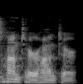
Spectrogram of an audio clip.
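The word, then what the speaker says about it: Hunter x Hunter: she had never noticed the famous one is hunter hunter yes even super iowa patchwolf pronounces the x and i'm like dude what are you doing yeah come on man you did an hour video essay on hunter hunter you pronounced the name wrong the whole time super eye patch wolf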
